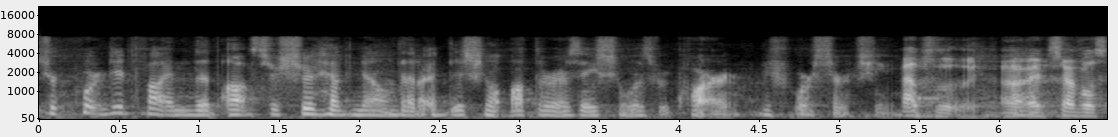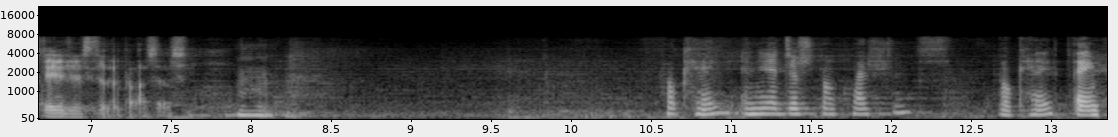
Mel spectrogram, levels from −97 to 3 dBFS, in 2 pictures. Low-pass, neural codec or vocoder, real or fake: 7.2 kHz; codec, 44.1 kHz, 2.6 kbps, SNAC; fake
